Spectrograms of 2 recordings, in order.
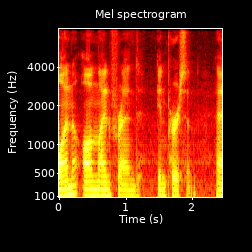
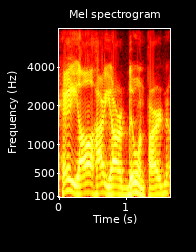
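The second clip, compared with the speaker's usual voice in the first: higher, hammed-up Southern greeting; exaggerated Southern accent; 4 semitones higher, 3 dB louder, slower than usual. Showing a friend how they don't talk, exaggerated Southern accent. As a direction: put on a cartoonish Southern twang. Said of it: "kinda like your southern accent".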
